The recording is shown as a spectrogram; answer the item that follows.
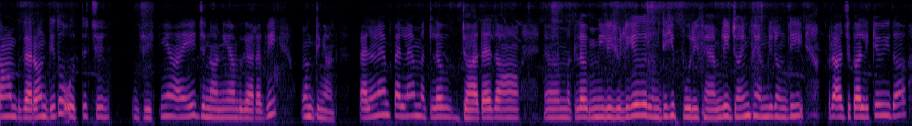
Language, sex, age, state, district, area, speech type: Dogri, female, 30-45, Jammu and Kashmir, Udhampur, urban, spontaneous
